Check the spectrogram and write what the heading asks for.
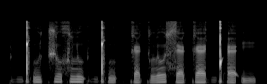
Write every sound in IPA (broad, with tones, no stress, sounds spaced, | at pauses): ǃʼ u˨˦ t͡ʃ o˦ x l u˦ ʔ ǃʼ u˨ ʔ k æ˨ k l o˦ s æ˨ k æ˦ ǃʼ æ˦ ʔ i˨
